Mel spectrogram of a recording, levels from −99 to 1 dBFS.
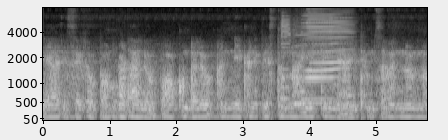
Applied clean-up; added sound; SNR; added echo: none; Harmonica; 2 dB; reverberation time 2.2 s.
